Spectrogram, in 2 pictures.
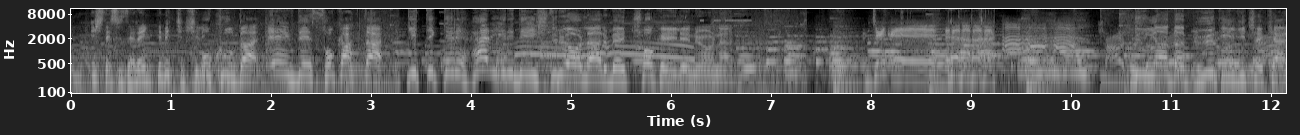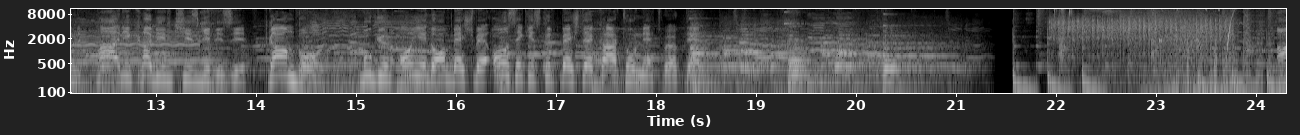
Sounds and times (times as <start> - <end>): Music: 0.0 - 24.3
Speech: 0.2 - 6.6, 10.4 - 18.4.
